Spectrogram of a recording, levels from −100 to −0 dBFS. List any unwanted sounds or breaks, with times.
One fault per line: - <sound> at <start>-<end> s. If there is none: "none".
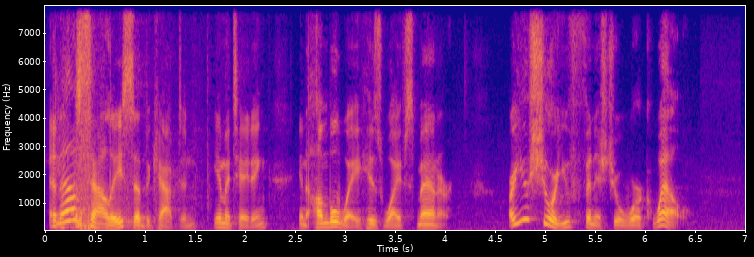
none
